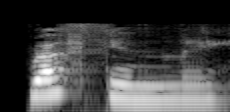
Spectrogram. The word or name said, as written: ruffianly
